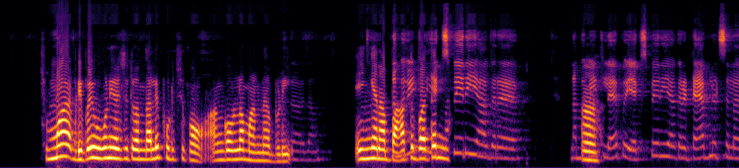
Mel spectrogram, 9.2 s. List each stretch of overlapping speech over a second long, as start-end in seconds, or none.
none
